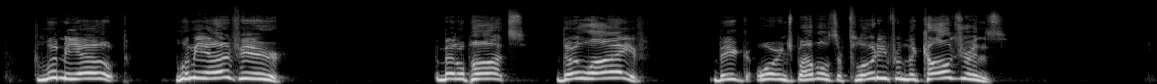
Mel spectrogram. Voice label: Male - Frantic - Over the Top - High Pitched; "The Whispering Spheres"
